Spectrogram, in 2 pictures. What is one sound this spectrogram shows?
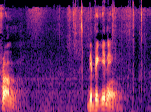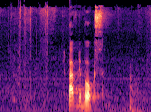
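Paper rustles as a page is turned.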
